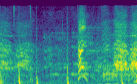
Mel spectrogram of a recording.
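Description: A crowd in a Telugu film scene bursts into short, overlapping shouts and cries, several loud voices rising close together in quick, agitated outbursts.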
